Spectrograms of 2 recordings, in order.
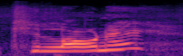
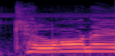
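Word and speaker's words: Chelone: But I do have one that I put in which is called a kilone and it is also known as turtle head. That's its common name. And the kilone is spelled c h e l o n e pronounced kone.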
